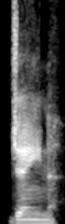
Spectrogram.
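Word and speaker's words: Jeyne: to hold her still Jane Jane it rhymes with pain he tightened his grip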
